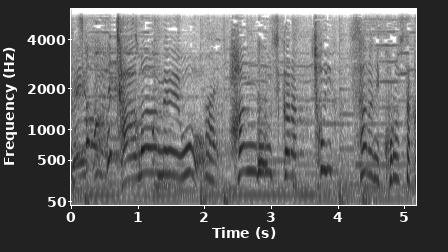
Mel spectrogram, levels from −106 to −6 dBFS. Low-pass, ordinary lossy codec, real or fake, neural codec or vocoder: 5.4 kHz; none; real; none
